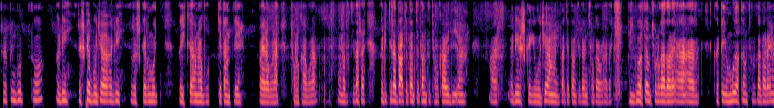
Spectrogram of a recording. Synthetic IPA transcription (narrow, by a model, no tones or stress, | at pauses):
ʈɾɛpiŋbudd̪ɔ | əɖiɾɛskabud͡ʒaʔaəɖiɾɛskaɾmɔd͡ʒəjkaʔɔnabuʈ̚t͡ʃɛt̪ant̪ɛ | pajɾabaɽaʔt͡ʃʰɔlkabaɽaʔɔnad̪ɔt͡ʃɛt̪aɾɛəɖit͡ʃɛɾad̪aʔt͡ʃɛt̪ant͡ʃɛt̪ant̪ɛt͡ʃʰɔlkabəjd̪ijʔaː | ɾəɖiɾɛskaɡɛbud͡ʒaʔamɔd͡ʒd̪aʔt͡ʃɛt̪ant͡ʃɛt̪ant͡ʃʰɔlkabaɽaʔd̪ajd̪iɡuat̪əmt͡ʃʰɔlkad̪ɔɽɛʔaːɾ | kəʈiuŋɡut̪at̪əmt͡ʃʰɔlkad̪ɔɽɛʔa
